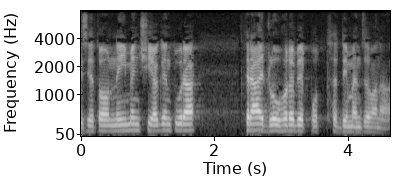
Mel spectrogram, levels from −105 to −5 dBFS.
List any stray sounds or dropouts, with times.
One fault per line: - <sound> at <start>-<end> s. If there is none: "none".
none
